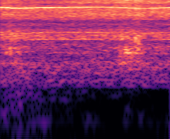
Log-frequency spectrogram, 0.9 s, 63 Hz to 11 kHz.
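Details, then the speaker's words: Dental drill (high-pitched whine) accessing the pulp chamber of tooth 18 during a root canal, drilling through IRM buildup placed under a crown over decay. "So, now we'll make a little more of an approach here. I'm going to step off and you'll see just a little bit more. We're going to make a little progression. What we're trying to get into is just the very top of that pulp chamber"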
